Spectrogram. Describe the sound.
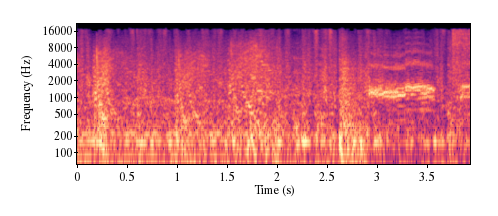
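Gunfire rages through a video game battle, a dense, loud, continuous stream of shots and crashing impacts with no break and no clear speech.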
